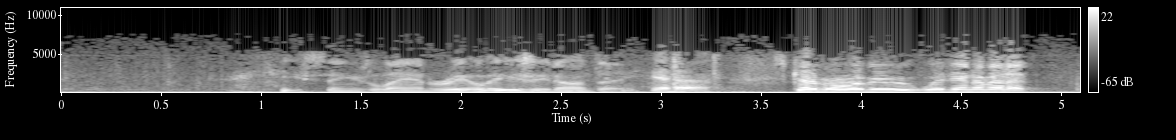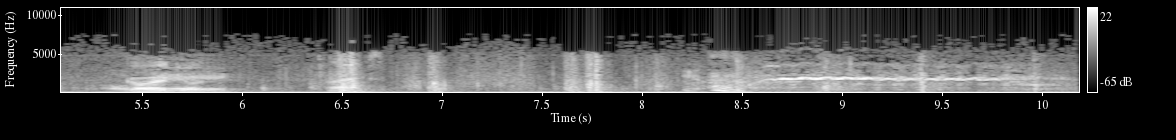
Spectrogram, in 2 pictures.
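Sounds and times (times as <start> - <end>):
speech: 1.1 - 6.7
horse neighing and whinnying loudly: 8.2 - 10.1.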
